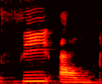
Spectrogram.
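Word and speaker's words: cout: So whenever we want to print something on our screen, then I am going to use this word C out. Pronunciate as C and out.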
